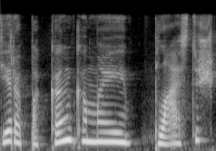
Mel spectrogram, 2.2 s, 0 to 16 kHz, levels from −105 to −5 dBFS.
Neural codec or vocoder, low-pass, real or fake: none; 10.8 kHz; real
